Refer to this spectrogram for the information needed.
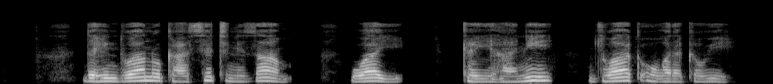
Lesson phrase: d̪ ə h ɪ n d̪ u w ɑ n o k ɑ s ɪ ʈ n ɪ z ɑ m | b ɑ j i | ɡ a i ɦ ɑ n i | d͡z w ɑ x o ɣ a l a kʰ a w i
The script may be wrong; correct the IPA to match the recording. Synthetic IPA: d̪ ə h ɪ n d̪ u w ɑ n o k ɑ s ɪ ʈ n ɪ z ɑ m | w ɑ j i | k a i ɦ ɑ n i | d͡z w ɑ k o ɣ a ɾ a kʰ a w i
